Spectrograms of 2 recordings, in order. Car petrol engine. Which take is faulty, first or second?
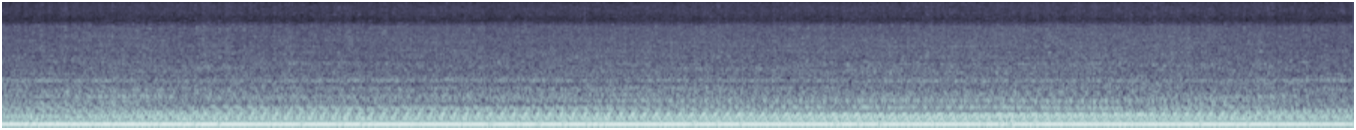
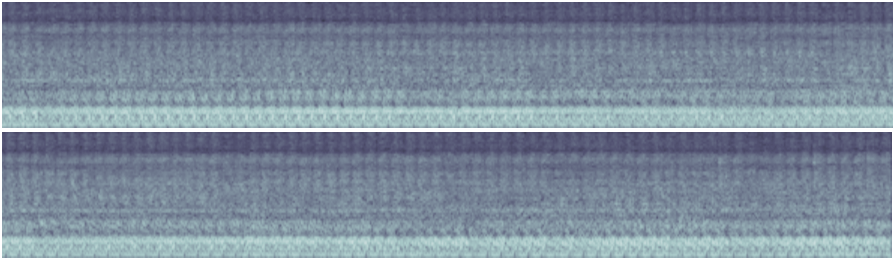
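second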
